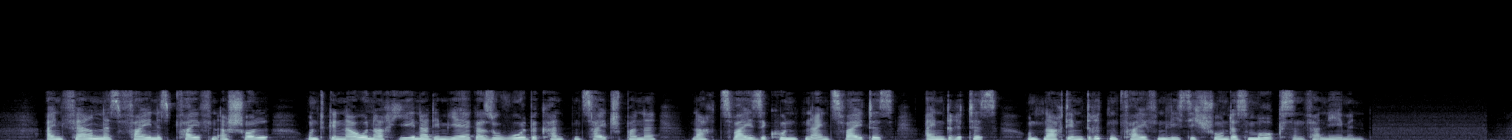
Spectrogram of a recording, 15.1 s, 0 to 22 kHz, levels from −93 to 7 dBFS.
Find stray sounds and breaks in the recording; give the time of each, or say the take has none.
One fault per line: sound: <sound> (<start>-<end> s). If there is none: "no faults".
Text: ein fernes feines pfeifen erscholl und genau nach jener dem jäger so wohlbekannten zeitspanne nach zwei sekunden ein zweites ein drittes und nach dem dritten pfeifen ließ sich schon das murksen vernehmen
no faults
